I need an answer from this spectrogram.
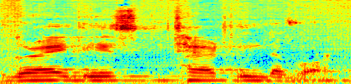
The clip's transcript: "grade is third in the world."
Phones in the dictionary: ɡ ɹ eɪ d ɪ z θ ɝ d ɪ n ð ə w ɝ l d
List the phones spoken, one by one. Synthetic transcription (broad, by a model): ɡ ɹ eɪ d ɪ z t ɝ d ɪ n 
